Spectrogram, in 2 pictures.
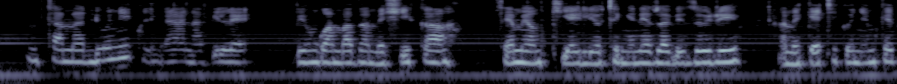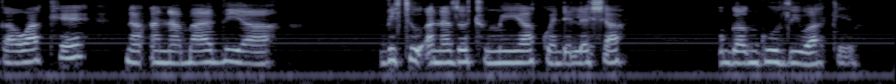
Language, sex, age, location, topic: Swahili, female, 18-24, Kisumu, health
